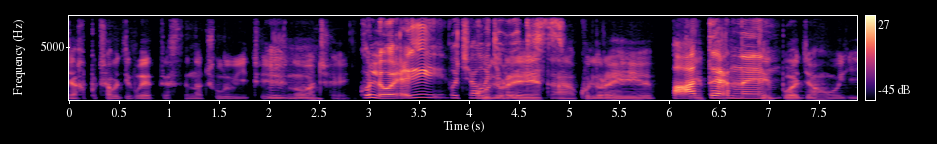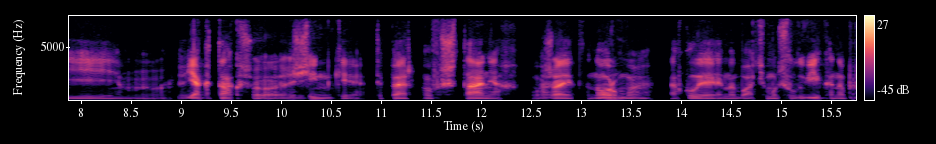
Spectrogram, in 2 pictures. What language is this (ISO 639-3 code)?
ukr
